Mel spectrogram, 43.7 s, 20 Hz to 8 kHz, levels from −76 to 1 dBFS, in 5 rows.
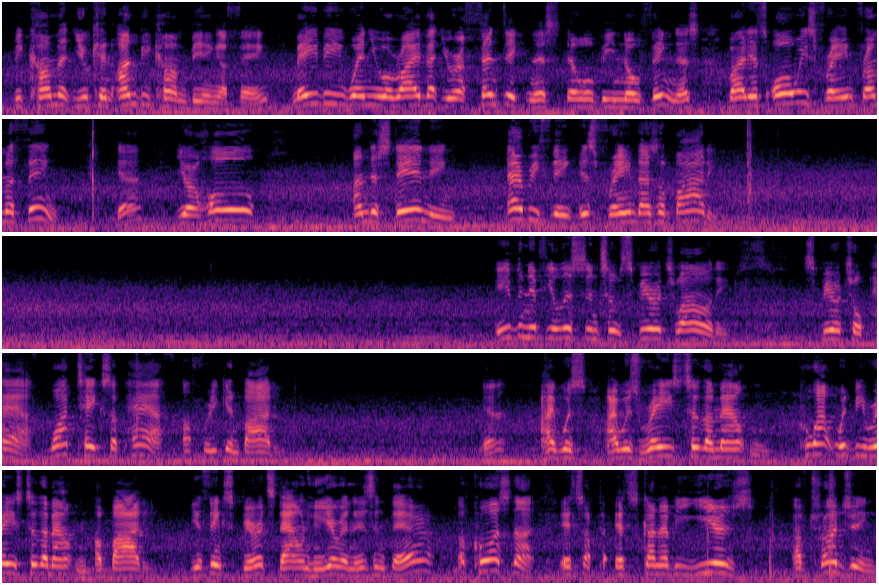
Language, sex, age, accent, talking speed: English, male, 50-69, American, 120 wpm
